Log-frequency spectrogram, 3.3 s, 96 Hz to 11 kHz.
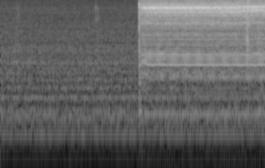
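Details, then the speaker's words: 1999 Mercedes S-class door-lock PSE pump, repaired, on a bench test with ignition on: quiet, then the pump kicks in abruptly with an even, steady buzzing hum while building pressure. Normal pump operation. "It's trying to create pressure, so there we have, give it pressure."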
